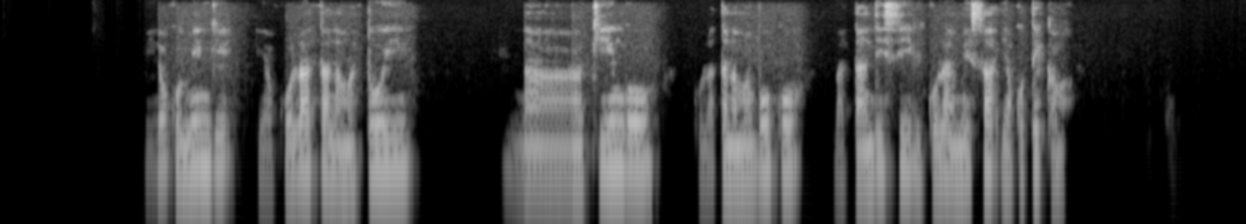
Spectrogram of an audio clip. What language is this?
Lingala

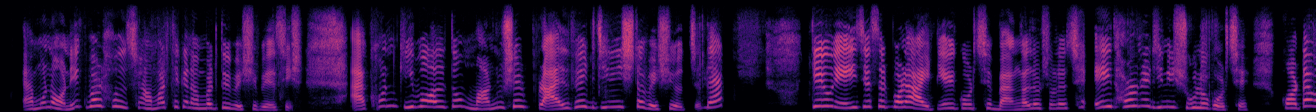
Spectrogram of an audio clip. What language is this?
Bangla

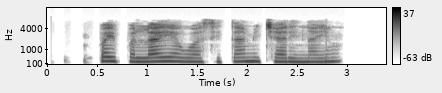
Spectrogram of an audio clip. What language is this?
Imbabura Highland Quichua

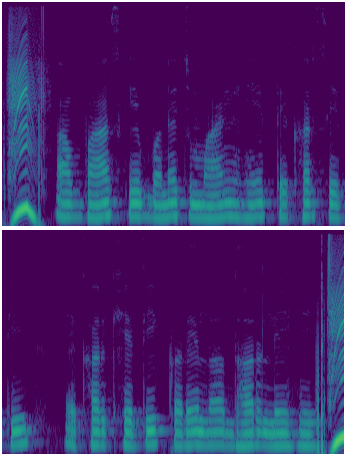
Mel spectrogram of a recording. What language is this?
Chhattisgarhi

